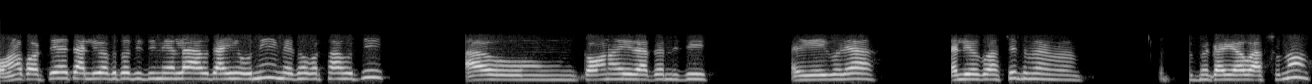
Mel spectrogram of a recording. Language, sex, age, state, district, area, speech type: Odia, female, 60+, Odisha, Jharsuguda, rural, conversation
